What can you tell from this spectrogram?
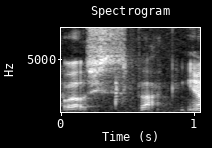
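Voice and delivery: unvoiced whispered aside. Real, not acted.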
